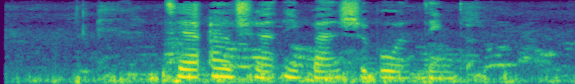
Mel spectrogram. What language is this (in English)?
Chinese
